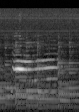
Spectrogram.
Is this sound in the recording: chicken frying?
no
